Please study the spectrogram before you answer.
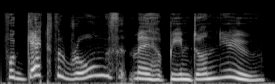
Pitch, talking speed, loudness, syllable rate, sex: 280 Hz, 195 wpm, -17 LUFS, 4.0 syllables/s, female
